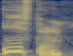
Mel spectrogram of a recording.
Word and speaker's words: Eastar: It says, this is Eastar, pronounced as Easter.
